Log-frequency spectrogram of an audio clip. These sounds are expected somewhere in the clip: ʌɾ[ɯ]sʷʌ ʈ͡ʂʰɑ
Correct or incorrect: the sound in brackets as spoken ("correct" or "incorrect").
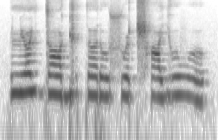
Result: incorrect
